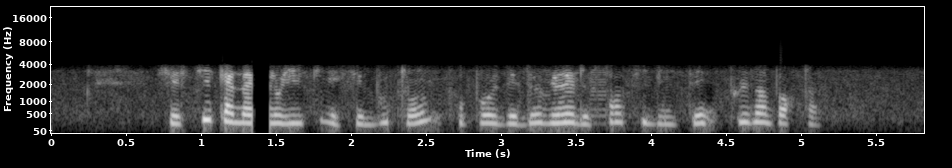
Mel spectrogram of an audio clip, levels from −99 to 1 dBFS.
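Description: Throughout, the speech carries the sound of the G.729 codec at 8 kbit/s, here the lighter G.729A variant. The audio is confined to roughly 250 Hz to 3.4 kHz, so the top end is missing and the low end is thin. Because the decoder rebuilds each 10 ms frame from a vocal tract filter, a pitch predictor and a handful of pulses, the voice has a plainly audible rough, slightly synthetic texture.

At 1.34 s the sound cuts out mid-flow and stays silent for about 120 ms, until 1.46 s. This is a playback stall: the output had nothing to play, likely because the player's buffer ran dry or its thread was held up, and the audio resumes where it left off.

From 1.46 s to 1.58 s, just before "et ses", the player recovers the lost time with time-compressed catch-up, running at twice normal speed. It drops short segments and cross-fades across the joins, so the pitch stays natural while the delivery sounds rushed until it settles back to real time.

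At 2.53 s and again at 4.34 s there is VoIP packet loss concealed by the speech codec, each gap about 60 ms long, which fits two lost packets. With no data arriving, the decoder extends the last pitch and filter state with falling gain, so the voice smears into a buzzy tone or coloured noise that fades. Because each frame builds on the one before, the sound stays weak or distorted briefly after real data resumes, at about 2.62 s and 4.41 s respectively.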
